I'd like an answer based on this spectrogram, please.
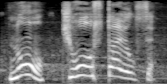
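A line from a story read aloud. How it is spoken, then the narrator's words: Shouting. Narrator (Russian): кричал хозяйский сын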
